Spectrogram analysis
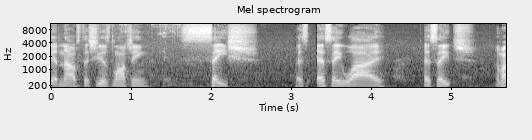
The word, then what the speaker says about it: Saysh: Allyson recently announced that she is launching Saysh. That's S-A-Y-S-H. Am I saying it right? Saysh? I think it's Saysh. Or Sachet, maybe. Saysh, like insatiable?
